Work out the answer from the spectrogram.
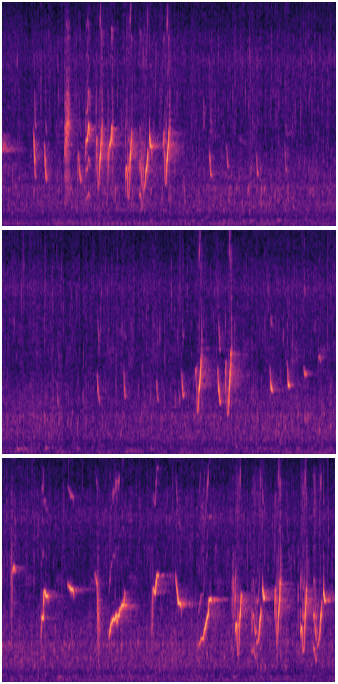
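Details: Fantail in full song beside flowing water: clustered sharp chirps at the start, a short pause, then renewed bursts of bright whistled and rising notes with faint trickling water underneath.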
